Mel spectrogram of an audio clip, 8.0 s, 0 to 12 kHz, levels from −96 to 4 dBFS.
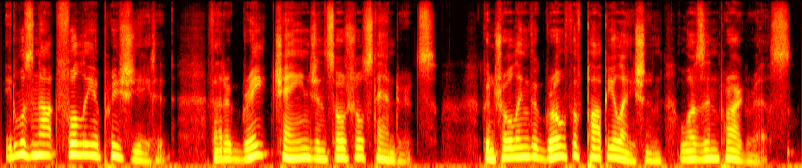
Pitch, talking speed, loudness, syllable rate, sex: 135 Hz, 150 wpm, -19 LUFS, 4.8 syllables/s, male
